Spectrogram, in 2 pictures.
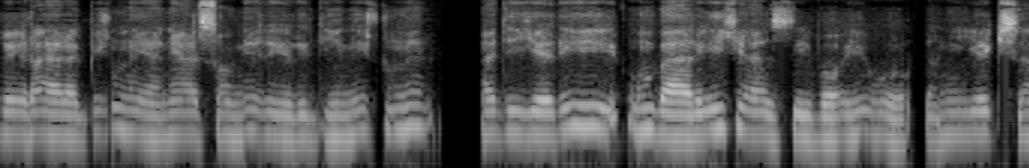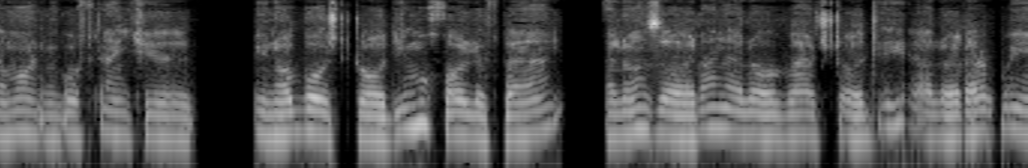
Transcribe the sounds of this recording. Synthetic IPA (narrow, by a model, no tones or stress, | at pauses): ɣejɾeæɾæbiːʃunejæniːæsɒːmiɣe̞jɾed̪iːniʃune | væd̪iːɟæɾiːunbæɾeiːcʰeæzːiːbɒːiːboɾdd̪ænijecʰz̥æmɒːnmiːɡo̞ft̪ʰæncʰe | inhɒːbɒːʃɒːd̪iːmo̞xɒːle̞fæn | ælɒːnzɒːheɾænælɒːvæɾʃɒːd̪iæ̰lɒːɾæɾbei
